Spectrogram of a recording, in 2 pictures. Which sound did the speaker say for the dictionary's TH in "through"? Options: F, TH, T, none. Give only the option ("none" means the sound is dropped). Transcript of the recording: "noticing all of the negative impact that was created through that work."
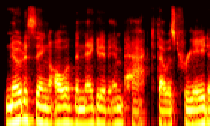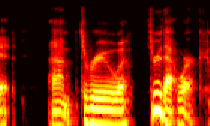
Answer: TH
